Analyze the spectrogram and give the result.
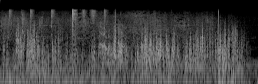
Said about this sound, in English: That's when we get the serious gusts.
